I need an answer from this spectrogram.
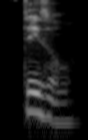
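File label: "diesel", Australian English; pronunciations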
